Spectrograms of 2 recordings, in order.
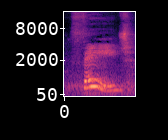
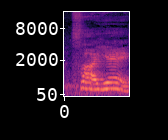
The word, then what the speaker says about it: Fage: The yogurt I'm using, I would have just called this fagee, but there's a little pronunciation guide here that says fay. So, we're using fay yogurt.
